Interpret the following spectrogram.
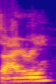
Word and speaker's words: Zhyrie: So your name's Zhyrie, correct? Yeah, it's pronounced Zhyrie, like Zhyrie.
